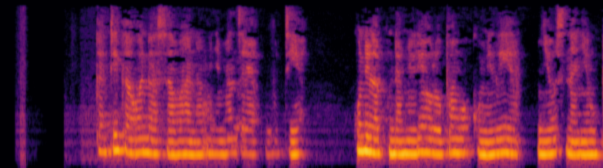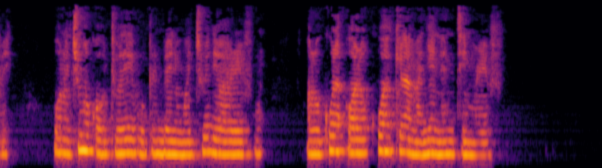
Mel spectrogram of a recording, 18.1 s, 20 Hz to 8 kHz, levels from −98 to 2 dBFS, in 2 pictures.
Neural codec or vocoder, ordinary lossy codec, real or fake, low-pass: vocoder, 22.05 kHz, 80 mel bands, WaveNeXt; MP3, 32 kbps; fake; 7.2 kHz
